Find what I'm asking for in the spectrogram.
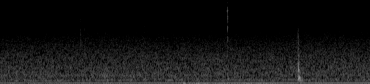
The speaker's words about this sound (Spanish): Y ahora vamos a ver una colmena antigua.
